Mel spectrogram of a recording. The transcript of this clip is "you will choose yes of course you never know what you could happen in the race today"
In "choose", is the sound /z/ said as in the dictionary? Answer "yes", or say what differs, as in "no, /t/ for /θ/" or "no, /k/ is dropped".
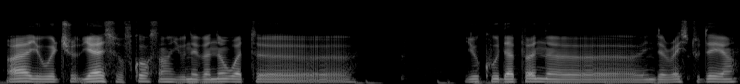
no, /z/ is dropped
